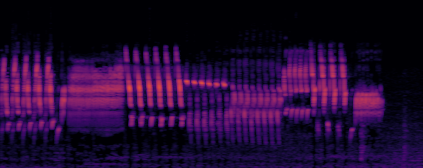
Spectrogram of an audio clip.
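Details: Song of a mule hybrid from a male goldfinch crossed with a female canary: a continuous, varied outpouring of fast high chattering trills broken by sustained buzzy notes, ending on a short buzz.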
